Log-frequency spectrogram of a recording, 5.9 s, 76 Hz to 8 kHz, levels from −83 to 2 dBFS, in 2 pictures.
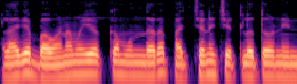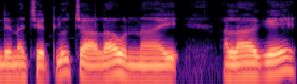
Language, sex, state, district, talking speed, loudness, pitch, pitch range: Telugu, male, Andhra Pradesh, Sri Satya Sai, 110 wpm, -15 LUFS, 125 Hz, 115-135 Hz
